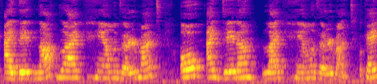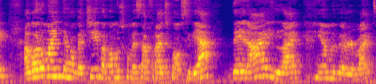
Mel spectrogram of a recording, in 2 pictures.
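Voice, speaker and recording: A woman teaching an English grammar lesson, saying example sentences slowly and carefully and repeating them for the learner. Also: a little high, a bit bright, echoey room, distant mic.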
